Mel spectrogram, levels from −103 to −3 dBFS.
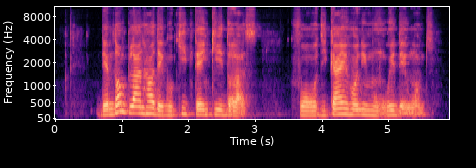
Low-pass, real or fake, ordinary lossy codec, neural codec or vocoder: none; fake; none; vocoder, 22.05 kHz, 80 mel bands, HiFi-GAN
